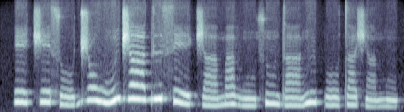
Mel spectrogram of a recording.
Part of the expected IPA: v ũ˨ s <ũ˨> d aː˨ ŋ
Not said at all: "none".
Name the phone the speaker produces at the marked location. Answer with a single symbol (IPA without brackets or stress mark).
ũ˦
